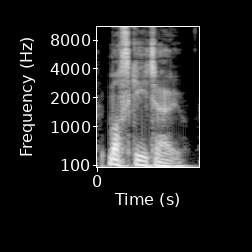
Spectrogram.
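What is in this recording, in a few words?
"mosquito", English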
